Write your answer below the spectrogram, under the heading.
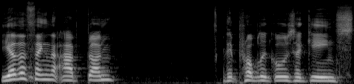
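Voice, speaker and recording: Here is a man with a Scottish accent. His tone is relaxed. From Scotland. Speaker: home cook. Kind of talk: casual cooking tutorial to camera. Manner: relaxed, hesitant.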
